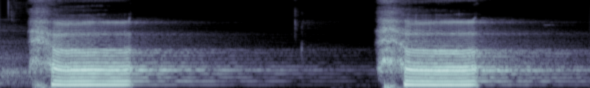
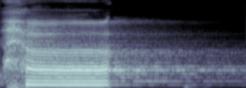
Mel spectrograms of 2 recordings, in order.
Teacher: we have to read it from the middle part of the throat.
